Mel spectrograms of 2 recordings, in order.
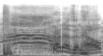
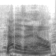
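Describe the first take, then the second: First: High, slow exasperated shout. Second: Said in the usual way. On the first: Real, not acted. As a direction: yell it out, stretched and high.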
